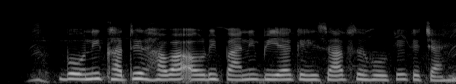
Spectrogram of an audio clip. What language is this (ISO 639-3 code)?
bho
